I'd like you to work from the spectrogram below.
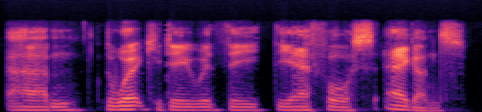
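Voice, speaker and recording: A man hosting a podcast interview in casual chat, halting and repeating words as he goes. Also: on the low side, fairly even intonation, no room sound, lo-fi sound. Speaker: podcast host.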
